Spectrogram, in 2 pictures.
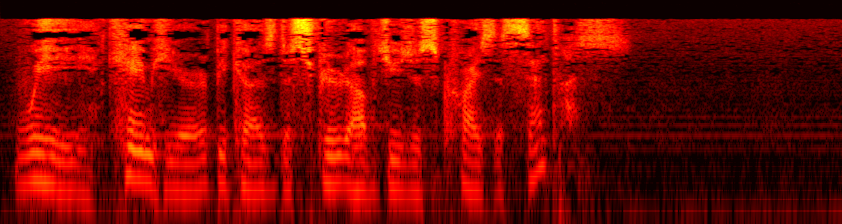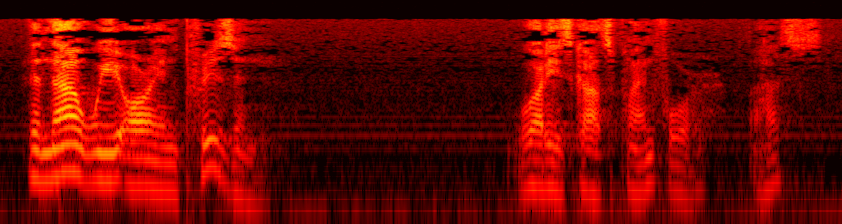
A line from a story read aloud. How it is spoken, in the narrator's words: must have murmured like this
